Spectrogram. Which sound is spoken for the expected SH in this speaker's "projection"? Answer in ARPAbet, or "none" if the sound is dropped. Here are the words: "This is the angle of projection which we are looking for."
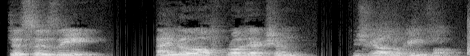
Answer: SH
